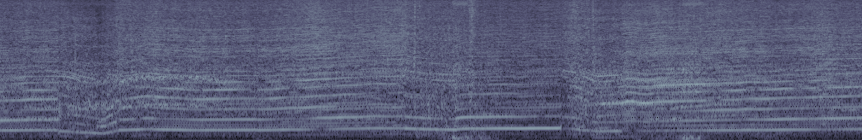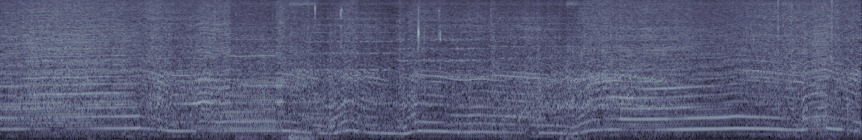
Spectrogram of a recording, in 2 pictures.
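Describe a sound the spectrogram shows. A race car engine roars, revving up through the gears and dropping in pitch at each shift.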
